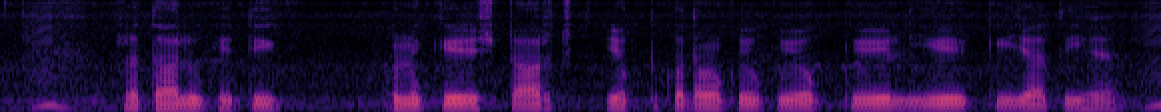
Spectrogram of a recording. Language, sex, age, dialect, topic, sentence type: Hindi, male, 25-30, Kanauji Braj Bhasha, agriculture, statement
